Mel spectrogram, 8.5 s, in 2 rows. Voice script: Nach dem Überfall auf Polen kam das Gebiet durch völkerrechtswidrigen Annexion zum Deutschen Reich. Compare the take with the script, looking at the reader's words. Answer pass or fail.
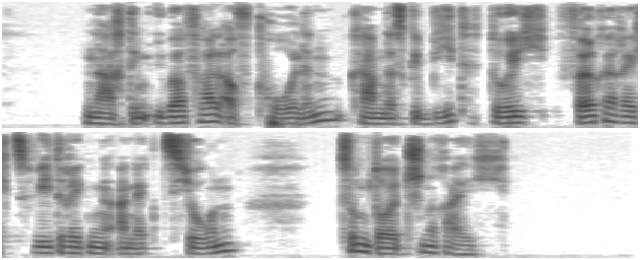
pass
